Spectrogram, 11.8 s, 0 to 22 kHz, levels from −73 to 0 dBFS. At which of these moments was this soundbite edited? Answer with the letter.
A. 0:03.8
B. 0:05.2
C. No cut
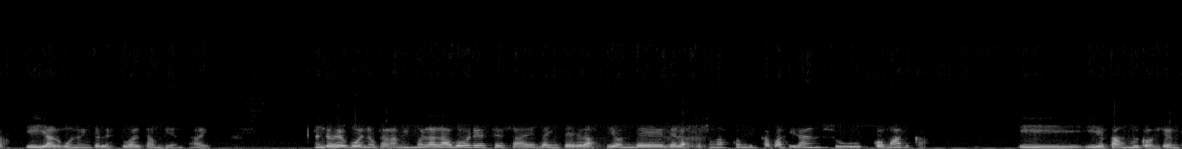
A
